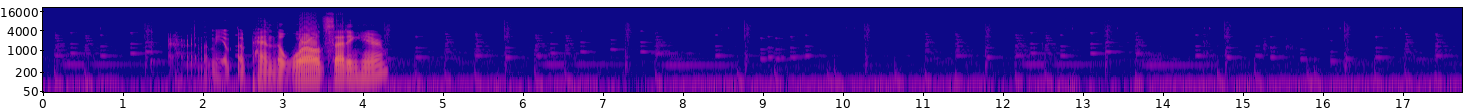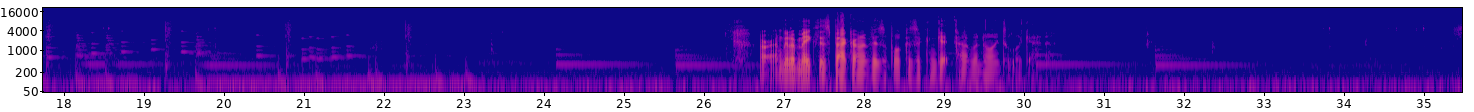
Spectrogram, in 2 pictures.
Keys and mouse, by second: 18.5 click, 19.2 click, 23.4-26.1 shift+middle drag, 27.4 click, 31.5 z, 34.5 click, 34.9 click.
